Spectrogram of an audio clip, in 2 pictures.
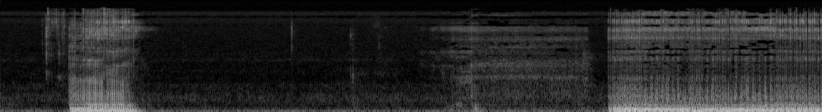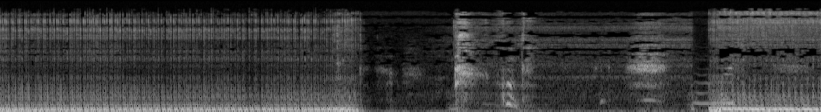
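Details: Loving Shiba Inu growling to show affection to its owners, not anger: a short grumble, then a long, deep, rolling growl of about four seconds, followed by small yips and whines before growling resumes.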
